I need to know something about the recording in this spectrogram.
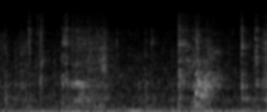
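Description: Metal spoon stirring lobster pieces through thick masala in an aluminium kadhai, scraping and clinking against the pan at irregular moments. The loudest scrape comes near the end.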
